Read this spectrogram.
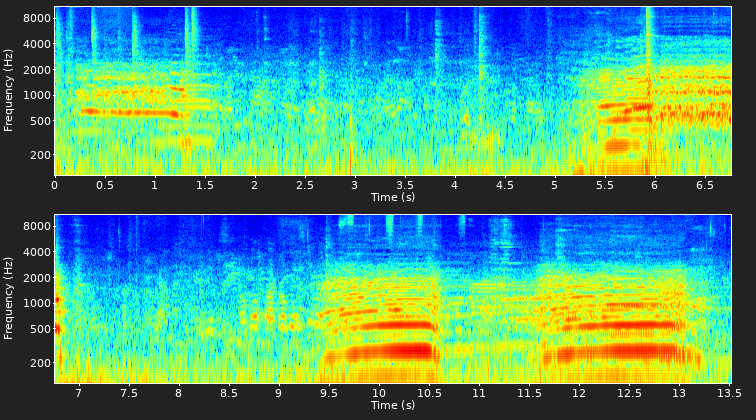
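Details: Raging cattle in Indonesia draw a watching crowd while people prepare ropes in case a cow leaps. Three long, rich bellows, each swelling then fading, follow a short opening moo, with scattered knocks and distant voices.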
